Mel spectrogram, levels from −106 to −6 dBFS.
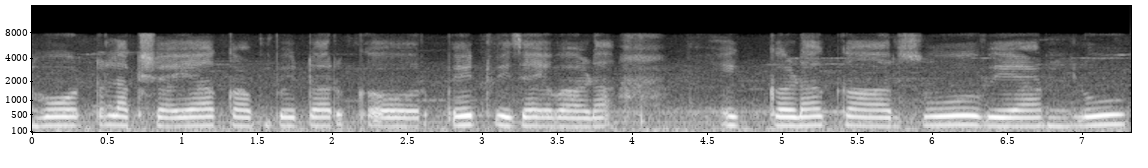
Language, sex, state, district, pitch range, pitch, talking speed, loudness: Telugu, female, Andhra Pradesh, Sri Satya Sai, 210-225 Hz, 215 Hz, 80 wpm, -16 LUFS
